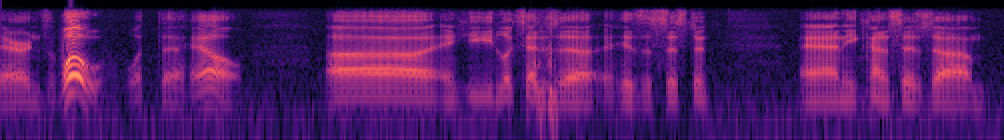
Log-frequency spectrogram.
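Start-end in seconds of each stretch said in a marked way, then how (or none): 0.4-1.9 very loud, startled, taken-aback exclamation. Voicing a constable startled by the ugliness of an orc: taken aback. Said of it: "kinda taken aback by the ugliness of the orc".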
